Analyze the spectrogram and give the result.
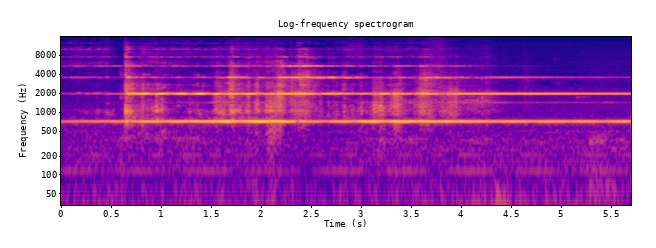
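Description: A yoga singing bowl rings with a steady, shimmering tone and several bright overtones, swelling in pulsing waves as it's played, then humming on evenly to the end.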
